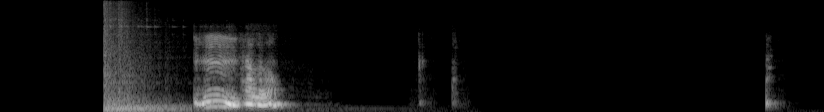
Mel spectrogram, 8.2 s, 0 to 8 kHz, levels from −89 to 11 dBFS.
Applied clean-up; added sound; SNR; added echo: none; Slam; 15 dB; reverberation time 0.4 s.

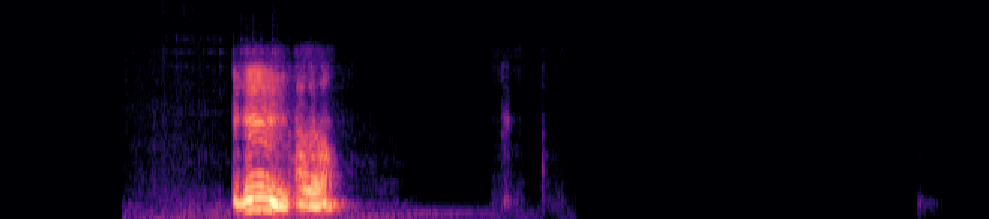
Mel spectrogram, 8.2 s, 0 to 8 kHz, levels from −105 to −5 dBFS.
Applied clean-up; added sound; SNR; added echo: neural mask model DeepFilterNet 3.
